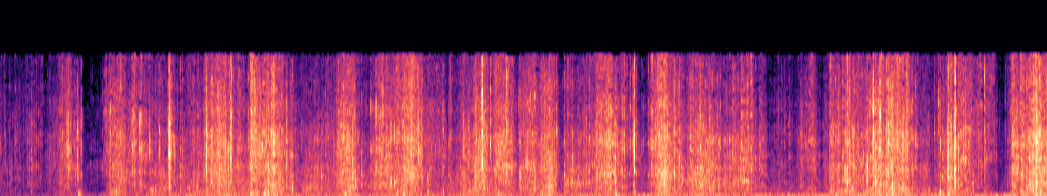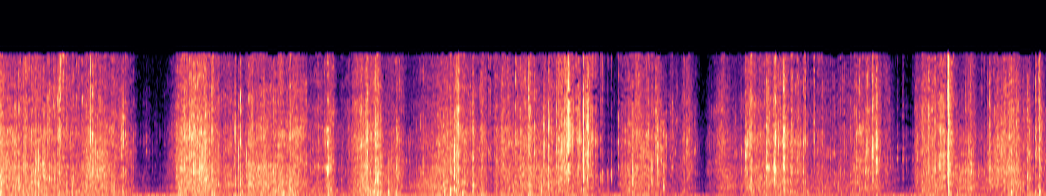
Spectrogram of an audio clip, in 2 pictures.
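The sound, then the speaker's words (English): Foley of a wombat moving, made with hands, a canvas bag and leaves: continuous dry crinkling and crunching with soft rustles and scuffling, steady and textured throughout, with no voices. “but I did also do some kind of wombat movement sounds with a bunch of leaves, and just because they had a slightly different feel to footsteps, I just kind of used my hands and a canvas bag and some leaves to get the kind of movement of a wombat.”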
